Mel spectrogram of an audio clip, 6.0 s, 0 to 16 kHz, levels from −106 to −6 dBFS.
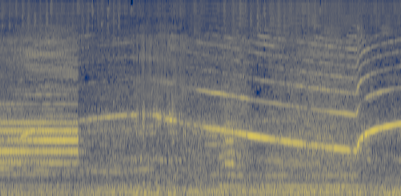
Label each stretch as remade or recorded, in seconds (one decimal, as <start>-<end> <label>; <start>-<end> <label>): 0.0-2.0 recorded; 2.0-2.8 remade; 2.8-6.0 recorded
